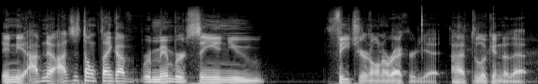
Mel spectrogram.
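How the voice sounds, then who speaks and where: A man's voice: lowish voice, animated, a little fast, no room sound. A man hosting a casual podcast, laid-back. He swears freely and uses lots of fillers. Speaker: podcast host.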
